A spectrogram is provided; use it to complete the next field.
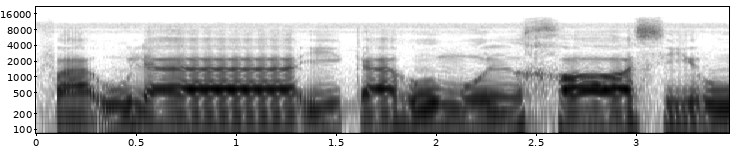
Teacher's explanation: Pada atas bertemu alif, mad asli panjang 2 harakat. Ra berbaris hadapan, ra dibaca tebal. Pada depan bertemu waw, mad asli bertemu huruf yang dimatikan kerana waqaf, hukum dia mad arid li sukun, dibaca panjang 6 atau 4 atau 2 harakat. · Huruf mad bertemu hamzah dalam satu kalimah, hukum dia mad wajib mutasil, dibaca panjang 5 harakat. · Alif lam bertemu kha, alif lam qamariyah, lam dibaca jelas.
